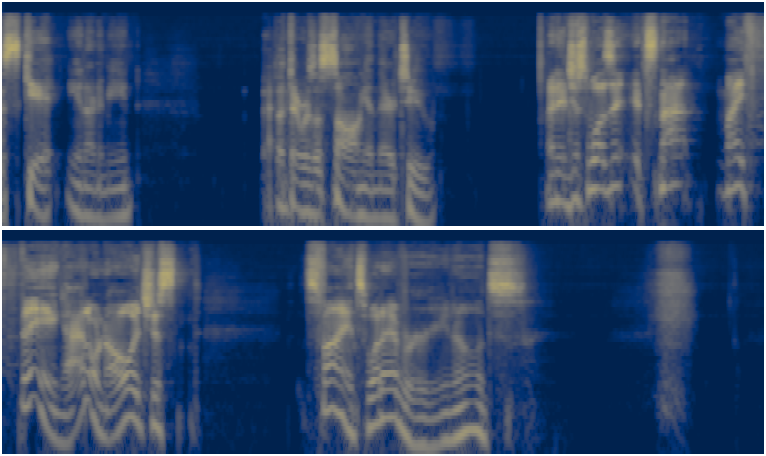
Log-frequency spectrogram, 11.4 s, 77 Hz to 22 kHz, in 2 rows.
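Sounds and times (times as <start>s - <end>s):
speech: 0.0s - 1.1s, 2.0s - 3.4s, 4.0s - 7.3s, 8.0s - 9.7s
person sniffing hard through the nose while trying to sneeze: 10.5s - 11.0s.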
